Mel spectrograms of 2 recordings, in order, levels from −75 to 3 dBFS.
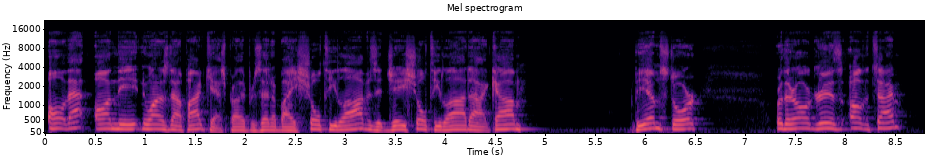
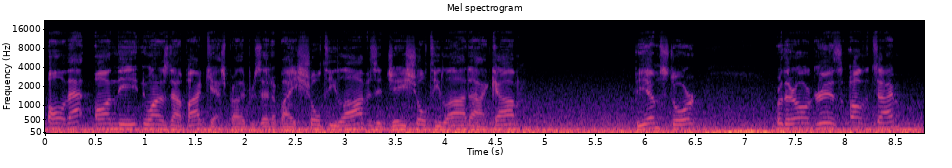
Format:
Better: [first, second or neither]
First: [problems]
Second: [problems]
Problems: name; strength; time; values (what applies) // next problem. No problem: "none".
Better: first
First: none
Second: low rumble; loud; throughout; 9 dB below the speech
